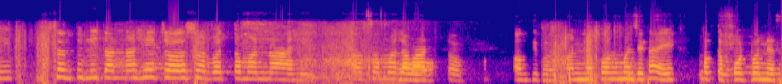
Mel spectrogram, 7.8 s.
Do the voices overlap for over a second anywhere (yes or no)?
no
